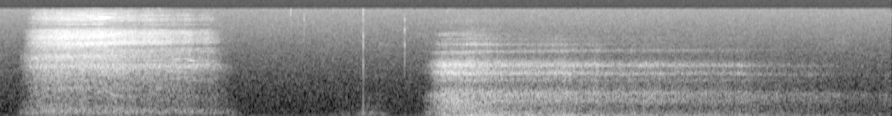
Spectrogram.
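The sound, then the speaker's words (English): One deep breath is drawn in through the nose and then let out through the mouth during a guided breathing pause. A hissing inhale lasts about two seconds, a short silence follows, and then comes a longer, breathy exhale. “Take a deep breath in through our noses and out through our mouth.”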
